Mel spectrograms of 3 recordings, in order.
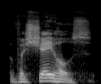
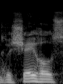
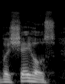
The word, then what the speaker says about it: Vallejos: I was pronouncing him Kevin Vehos and then people were making fun of me. You know, I try to is Kevin. Well, that whenever you're watching the broadcast, but when you watch the broadcast, they they pronounce it vaseos. I think that's like the actual way, you know, like maybe that's how you say it in like Spanish.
